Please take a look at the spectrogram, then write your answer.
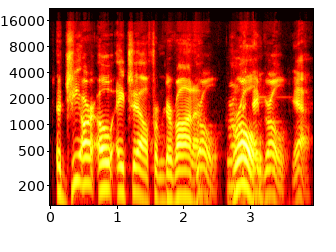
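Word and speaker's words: Grohl: Cool J song 1969 uh Dave is it pronounced g r o HL from derana Gro yeah absolutely and the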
